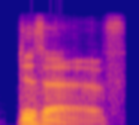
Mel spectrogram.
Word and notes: deserve: British English

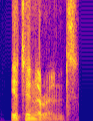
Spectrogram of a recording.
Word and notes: itinerant: British English

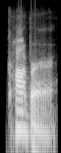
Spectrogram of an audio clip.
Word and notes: cobber: American English

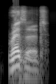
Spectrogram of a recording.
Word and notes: resat: British English

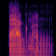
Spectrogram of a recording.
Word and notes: bagman: American English

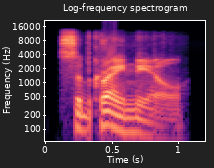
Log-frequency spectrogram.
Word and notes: subcranial: British English

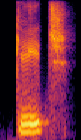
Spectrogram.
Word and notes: ketch: Indian

